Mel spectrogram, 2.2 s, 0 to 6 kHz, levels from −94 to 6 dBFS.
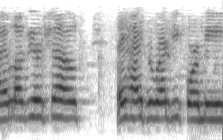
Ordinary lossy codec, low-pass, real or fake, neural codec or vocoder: MP3, 32 kbps; 5.4 kHz; fake; codec, 16 kHz, 8 kbps, FreqCodec, larger model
